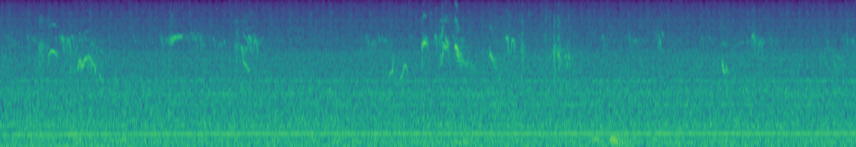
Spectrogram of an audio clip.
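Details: Indian silverbills feeding give soft, high chips and short twittering notes scattered irregularly throughout, over a steady low hum and background noise.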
